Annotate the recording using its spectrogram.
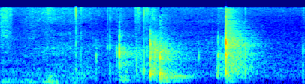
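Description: A few light taps and knocks, about four in two seconds, at a low level.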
